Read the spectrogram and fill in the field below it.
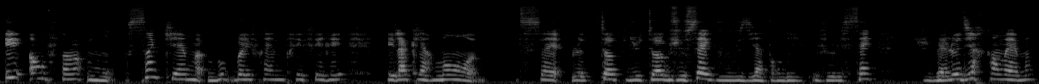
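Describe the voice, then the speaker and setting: A woman's voice: medium pitch, a little slow, a bit bright. A young woman hosting a book vlog who gushes playfully and swoons as she talks about her favorite characters. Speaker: book vlogger. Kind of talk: casual enthusiastic book chat.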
